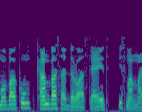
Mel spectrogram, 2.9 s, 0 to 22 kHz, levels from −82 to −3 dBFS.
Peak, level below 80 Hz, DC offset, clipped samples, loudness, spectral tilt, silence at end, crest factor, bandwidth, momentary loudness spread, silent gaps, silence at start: -8 dBFS; -64 dBFS; under 0.1%; under 0.1%; -28 LUFS; -4 dB/octave; 0 s; 20 dB; 5.8 kHz; 10 LU; none; 0 s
